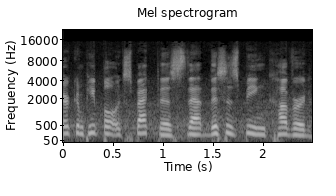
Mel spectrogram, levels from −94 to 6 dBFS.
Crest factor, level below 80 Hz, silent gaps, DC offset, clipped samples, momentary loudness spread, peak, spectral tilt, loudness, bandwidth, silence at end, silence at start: 16 dB; -54 dBFS; none; under 0.1%; under 0.1%; 4 LU; -12 dBFS; -3.5 dB/octave; -28 LUFS; 15.5 kHz; 0 s; 0 s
